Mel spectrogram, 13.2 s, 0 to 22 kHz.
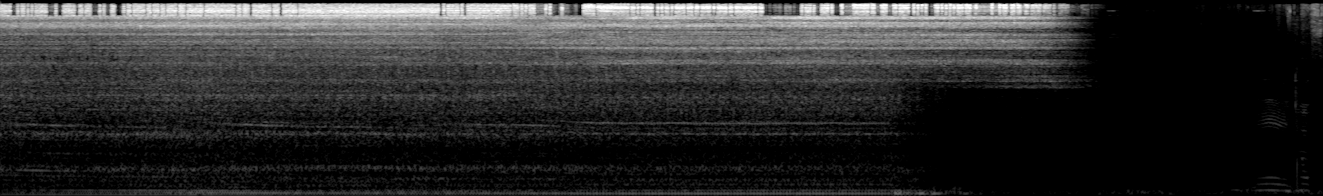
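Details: NA8 Miata engine bay at idle: thin continuous hiss from the passenger side that lingers briefly after the engine stops; alternator bearing suspected but hiss persists after pulley stops, source not pinned down.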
